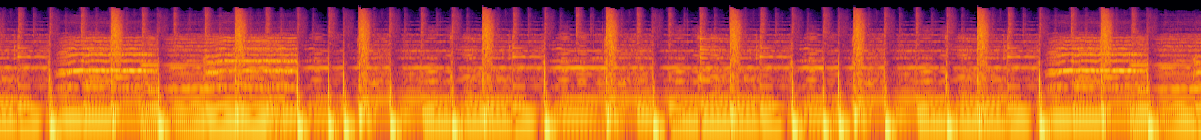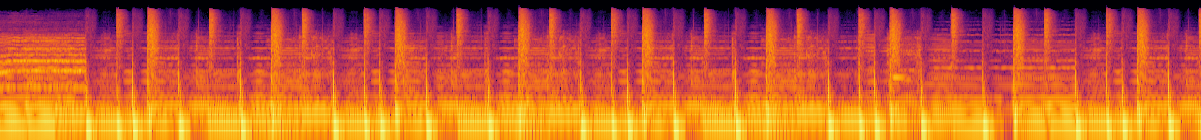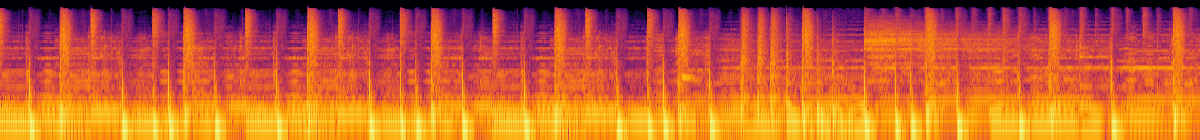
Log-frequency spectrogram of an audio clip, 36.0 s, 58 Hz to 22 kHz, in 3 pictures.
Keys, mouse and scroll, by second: 0.2 alt+click, 0.7 z, 1.3-2.7 alt+right drag, 2.7-5.4 drag, 5.4 z, 7.1 alt+click, 7.6-7.9 alt+middle drag, 7.9 Tab, 8.5 Tab, 9.8 click, 10.8 click, 11.2-12.0 right drag, 12.0 Tab, 12.4-14.2 alt+drag, 15.0 click, 15.2-15.6 alt+right drag, 15.6-17.4 alt+drag, 19.1 click, 19.5 click, 20.1 click, 20.9 click, 21.7 Tab, 22.2 alt+right click, 22.5-24.3 alt+drag, 26.1 click, 26.8 click, 28.3 scroll up 2, 28.6 alt+middle click, 29.3 z, 30.3 1, 30.7 click, 31.3 click, 32.1 shift+click, 33.1 scroll up 3, 33.9 shift+click, 34.4 scroll down 1, 34.8 alt+middle click, 35.0 scroll up 1, 35.5 shift+click.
